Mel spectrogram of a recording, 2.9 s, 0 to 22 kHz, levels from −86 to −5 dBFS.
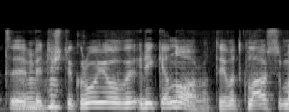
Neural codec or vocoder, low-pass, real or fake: none; 7.2 kHz; real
